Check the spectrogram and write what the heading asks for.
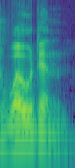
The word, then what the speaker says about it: Woden: is he what pants he honestly it's not woton it's woden yeah walden what's pantheon is he from that's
